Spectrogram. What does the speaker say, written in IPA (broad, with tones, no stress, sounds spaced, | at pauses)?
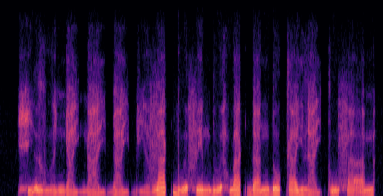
h ḭ˧˨ ə̯ ɣ ṳ˨˩ ə̯ ɲ a̤˨˩ j ŋ a̤ː˨˩ j ɓ a̤˨˩ j ɓ i̤˨˩ ə̯ v a˦˥ k̚ ɓ ṵ˧˨ ə̯ f e˧ m ɗ ṵ˧˨ ə̯ h w a˦˥ k̚ ɗ a˨˦ n ɗ o˧ k a˨˦ j l a̤˨˩ j k ṵ˧˥ f a̰ː˧˥ m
